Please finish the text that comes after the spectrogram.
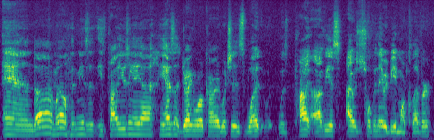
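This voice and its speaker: A man's voice: medium pitch, flat delivery, normal speed, few pauses, darkish tone. A young man hosting a casual review chat, rambling along in an exasperated way. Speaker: review show host. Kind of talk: casual rant-style episode review chat.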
